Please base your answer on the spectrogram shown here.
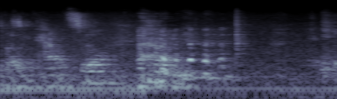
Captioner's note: mild laughter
